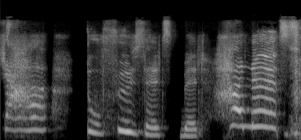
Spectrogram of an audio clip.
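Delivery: mock drawn-out furious voice. Speaker retelling what the listener angrily said to her, mock-angry accusation. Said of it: "du warst so richtig sauer".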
